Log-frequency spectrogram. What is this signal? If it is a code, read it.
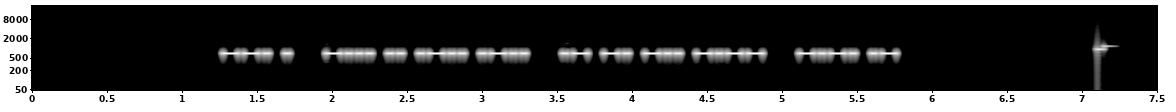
Morse code, heard as a keyed tone, about 36 wpm, 700 Hz. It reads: GE BILL ANDY CA
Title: K1USN SST QSO Practice - 35wpm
